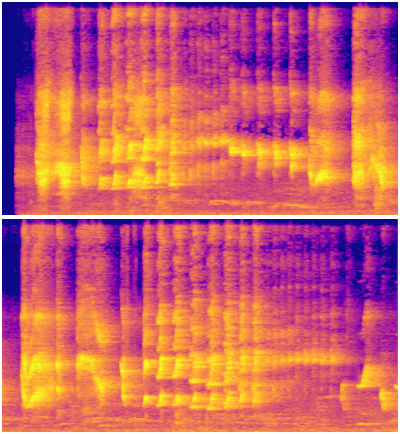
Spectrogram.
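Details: Long-tailed shrike singing a loud, dense, fast medley. High chattering and scratchy notes run together almost without pause, with a brief break partway through.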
